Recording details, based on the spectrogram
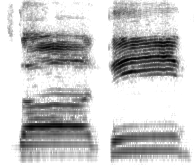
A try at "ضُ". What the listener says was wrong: Makrosnya udah benar tapi belum naikin lidah. Ya, belum naikin lidah. Jadinya dodi.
